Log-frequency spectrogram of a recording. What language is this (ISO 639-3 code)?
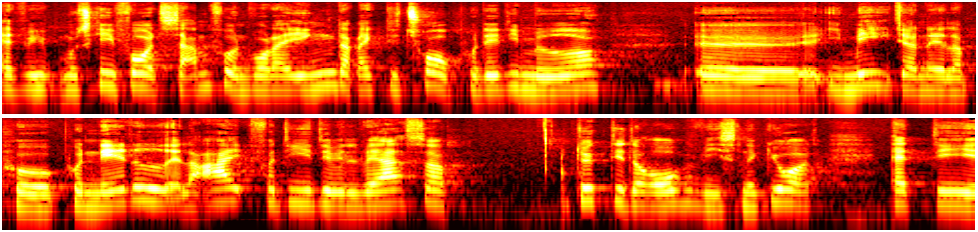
dan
